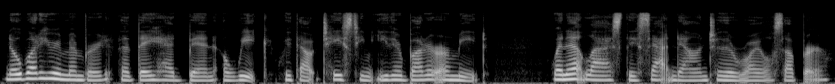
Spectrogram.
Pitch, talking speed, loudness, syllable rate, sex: 205 Hz, 170 wpm, -20 LUFS, 4.6 syllables/s, female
